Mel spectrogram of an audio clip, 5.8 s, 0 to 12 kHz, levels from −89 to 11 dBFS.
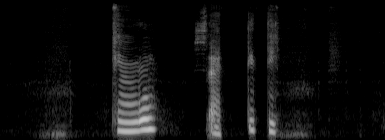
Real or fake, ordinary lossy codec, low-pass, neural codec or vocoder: fake; Opus, 64 kbps; 10.8 kHz; codec, 44.1 kHz, 1.7 kbps, Pupu-Codec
